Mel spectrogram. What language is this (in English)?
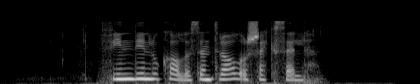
Norwegian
